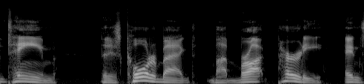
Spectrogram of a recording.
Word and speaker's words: Brock Purdy: Francisco at two Jeremy two words one rhymes with rock and roll one rhymes with dirty oh Rock dirty Brock Purdy that's now his name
